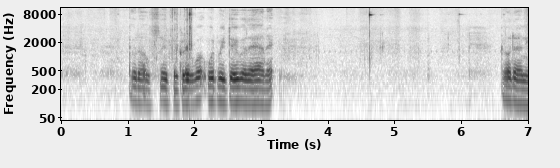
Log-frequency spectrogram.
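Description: Fingers handle a small plastic toy with light clicks and rustles.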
